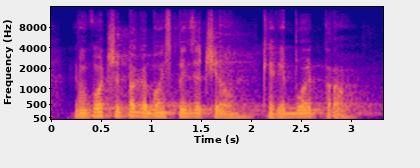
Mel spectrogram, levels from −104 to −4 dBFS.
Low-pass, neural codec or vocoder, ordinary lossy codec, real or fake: 14.4 kHz; codec, 44.1 kHz, 2.6 kbps, SNAC; none; fake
